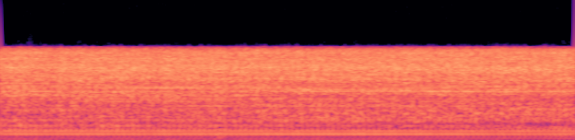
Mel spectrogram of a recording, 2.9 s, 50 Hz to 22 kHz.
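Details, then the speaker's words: OFNA carburetor on a Raider 2, wide open and warmed up about 5 minutes, fuel jar held at a level that doesn't flood it: steady, even buzz with no surging, stumbling or misses; normal running. "No matter where I adjust it, I have a real hard time maintaining it. But at this level, it seems to work real"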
